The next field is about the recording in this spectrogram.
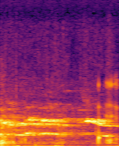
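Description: rooster crowing

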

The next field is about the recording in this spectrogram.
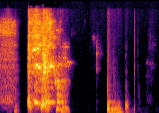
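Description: coughing and throat clearing

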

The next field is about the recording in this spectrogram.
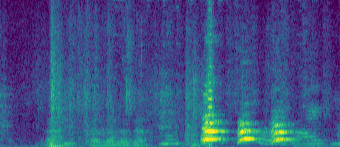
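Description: dog barking

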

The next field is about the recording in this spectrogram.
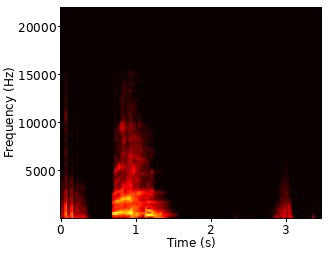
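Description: sneeze

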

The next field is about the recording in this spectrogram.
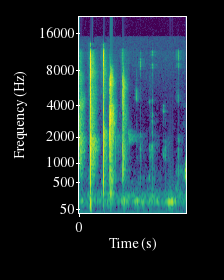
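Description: round of applause

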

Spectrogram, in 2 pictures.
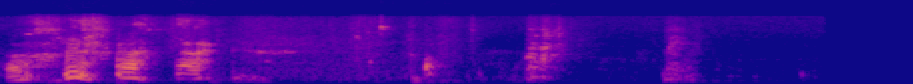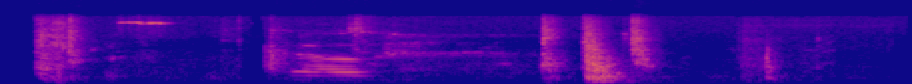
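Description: dogs barking excitedly

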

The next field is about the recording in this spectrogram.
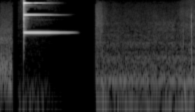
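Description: voicemail answering machine tone

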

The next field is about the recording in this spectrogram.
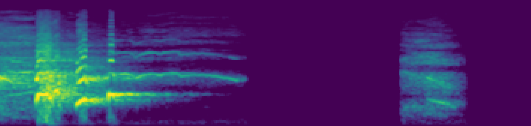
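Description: dog yipping and whimpering

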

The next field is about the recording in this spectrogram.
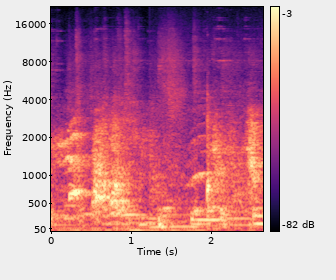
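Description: dogs barking

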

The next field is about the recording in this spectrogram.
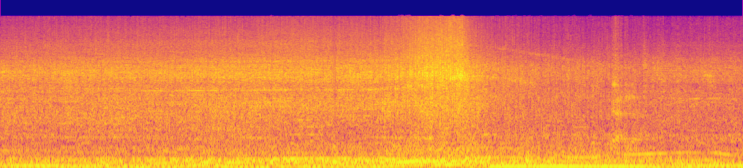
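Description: pickup truck driving past

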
